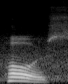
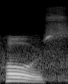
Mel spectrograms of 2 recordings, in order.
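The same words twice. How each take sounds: No difference in how they are said.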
